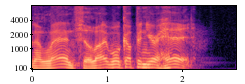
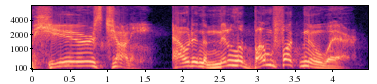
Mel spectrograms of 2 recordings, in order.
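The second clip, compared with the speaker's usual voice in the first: mock show announcer; 8 semitones higher than usual. Johnny introduces himself in the middle of nowhere, mock announcer. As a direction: stretch it like a show host's big entrance.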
